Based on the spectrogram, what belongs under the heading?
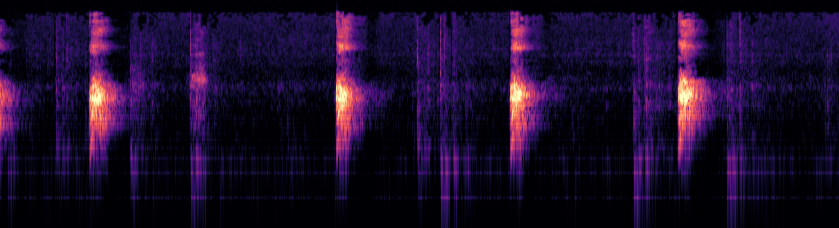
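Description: A small fluffy dog barking: five loud, sharp barks spaced about one to two seconds apart, with fainter low sounds in between.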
